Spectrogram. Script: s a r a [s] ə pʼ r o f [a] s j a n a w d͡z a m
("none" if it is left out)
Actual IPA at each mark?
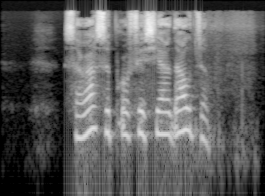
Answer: s, e

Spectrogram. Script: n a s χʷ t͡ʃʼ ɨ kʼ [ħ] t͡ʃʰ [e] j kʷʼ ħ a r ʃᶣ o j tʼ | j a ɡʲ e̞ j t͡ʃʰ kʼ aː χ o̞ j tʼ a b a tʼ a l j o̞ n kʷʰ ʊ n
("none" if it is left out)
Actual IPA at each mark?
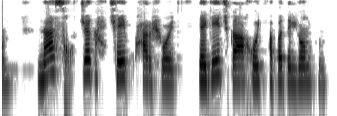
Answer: ħ, e

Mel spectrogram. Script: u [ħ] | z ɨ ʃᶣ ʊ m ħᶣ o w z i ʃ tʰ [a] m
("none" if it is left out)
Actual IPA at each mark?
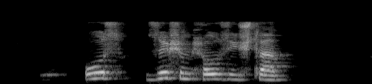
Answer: s, a

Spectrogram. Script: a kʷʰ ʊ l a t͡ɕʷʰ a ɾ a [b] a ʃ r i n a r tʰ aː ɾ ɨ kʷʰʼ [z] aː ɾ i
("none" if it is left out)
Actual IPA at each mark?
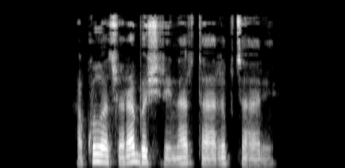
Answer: b, d͡z

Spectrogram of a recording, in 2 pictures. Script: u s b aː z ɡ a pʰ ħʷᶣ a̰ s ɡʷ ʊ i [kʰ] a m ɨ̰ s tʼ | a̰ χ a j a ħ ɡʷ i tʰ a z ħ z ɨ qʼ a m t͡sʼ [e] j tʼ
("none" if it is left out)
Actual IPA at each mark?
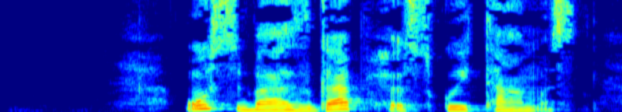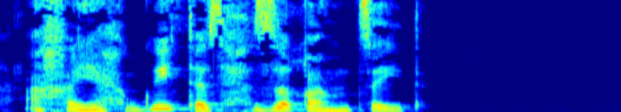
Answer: tʰ, e

